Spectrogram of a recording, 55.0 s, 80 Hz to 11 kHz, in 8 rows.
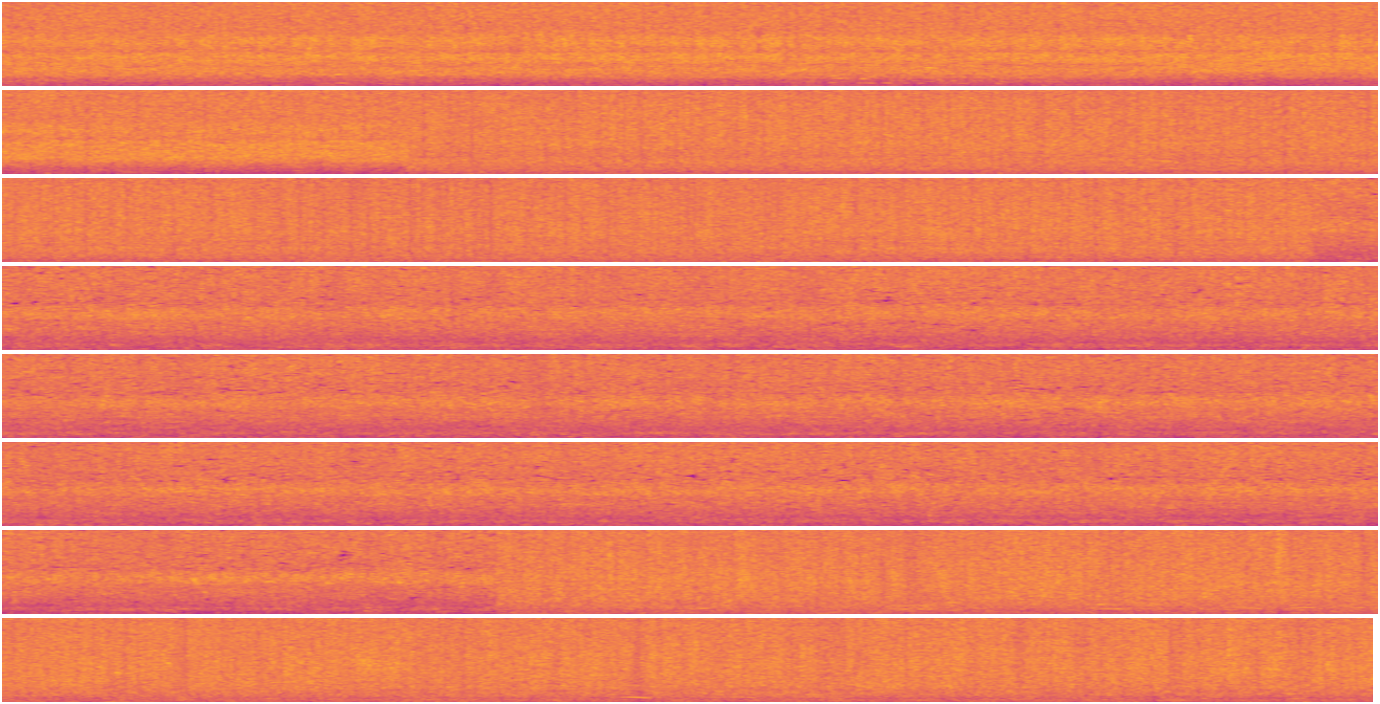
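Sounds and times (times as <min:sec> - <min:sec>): wind: 0:00.0 - 0:50.2
heavy rain beating down: 0:00.0 - 0:55.0.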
